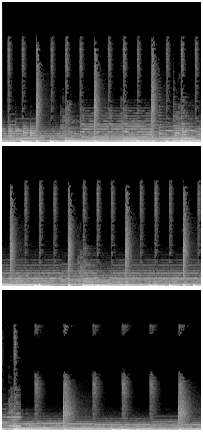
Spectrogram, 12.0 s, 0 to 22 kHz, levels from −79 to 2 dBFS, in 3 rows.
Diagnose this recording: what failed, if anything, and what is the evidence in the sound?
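Stereo read as mono at the sample-format conversion stage: interleaved left and right samples run as one channel, so from 8.32 s the audio plays at half speed, an octave low.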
